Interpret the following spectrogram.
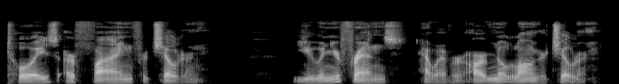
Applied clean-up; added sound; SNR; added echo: none; none; none; none.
